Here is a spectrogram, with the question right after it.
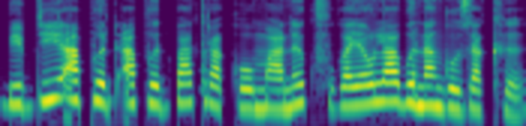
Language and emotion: Bodo, neutral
